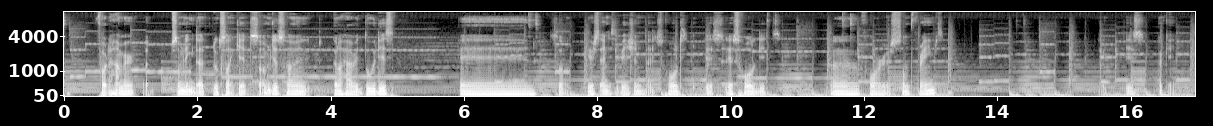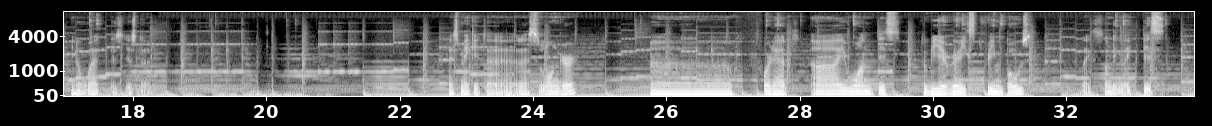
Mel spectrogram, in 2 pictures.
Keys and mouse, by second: 0.0-1.2 drag, 0.0 space, 2.5 space, 3.7 space, 6.9 click, 7.8 space, 8.9 space, 10.5 click, 11.6 click, 12.1 space, 14.4 click, 14.4 space, 14.8 space, 16.0 space, 17.3 click, 18.6 g, 20.3 click, 20.7 space, 22.4 space, 25.5 click, 27.5 click, 28.0 click, 30.8 click, 31.7 r, 33.4 shift+click.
